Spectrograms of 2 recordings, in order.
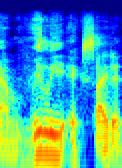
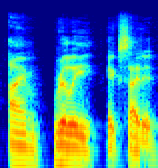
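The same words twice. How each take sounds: First: It is said with lively emphasis on key words. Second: It is said flatly, with little variation. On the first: The speaker calls it right. "So emphasize those words" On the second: The speaker calls it wrong. "So I would never say"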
